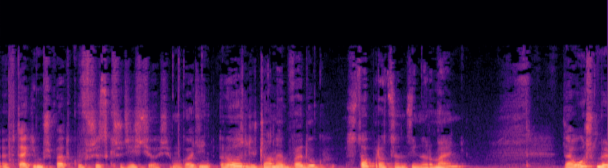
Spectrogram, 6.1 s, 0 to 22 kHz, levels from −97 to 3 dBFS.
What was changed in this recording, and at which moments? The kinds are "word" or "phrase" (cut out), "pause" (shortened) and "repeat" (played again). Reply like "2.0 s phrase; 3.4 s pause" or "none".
1.1 s phrase; 2.9 s word; 4.1 s word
